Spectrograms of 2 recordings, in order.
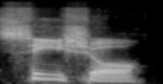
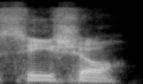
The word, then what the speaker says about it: seashore: This word, seashore. You Yeah. tell me, seashore. Beside the sea? Yeah, seashore, longer or sound. Yeah, you're saying seashore, too short. Okay. The pronunciation, I should make it longer. Seashore.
